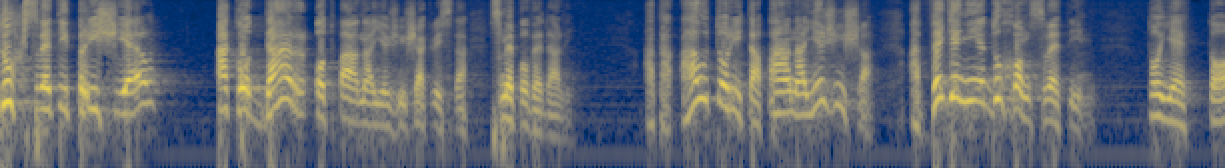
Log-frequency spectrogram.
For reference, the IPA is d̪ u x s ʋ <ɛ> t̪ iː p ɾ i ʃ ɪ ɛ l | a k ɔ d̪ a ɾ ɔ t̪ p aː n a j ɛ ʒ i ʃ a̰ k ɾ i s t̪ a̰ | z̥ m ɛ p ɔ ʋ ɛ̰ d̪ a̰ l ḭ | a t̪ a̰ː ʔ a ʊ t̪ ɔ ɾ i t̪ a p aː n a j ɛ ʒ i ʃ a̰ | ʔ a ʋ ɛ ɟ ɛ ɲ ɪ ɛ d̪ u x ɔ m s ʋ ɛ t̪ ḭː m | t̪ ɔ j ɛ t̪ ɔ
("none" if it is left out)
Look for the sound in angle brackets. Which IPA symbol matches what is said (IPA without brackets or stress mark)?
ɛ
